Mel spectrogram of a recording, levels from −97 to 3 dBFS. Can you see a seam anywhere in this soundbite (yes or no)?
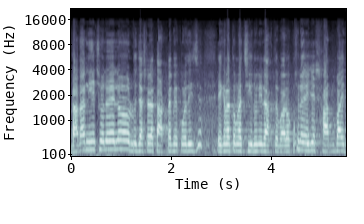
yes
